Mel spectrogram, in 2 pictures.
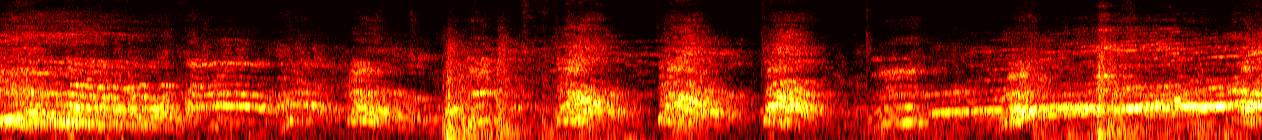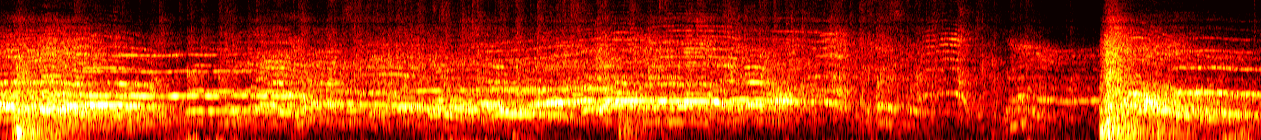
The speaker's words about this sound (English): Crowd chanting, you fucked up.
